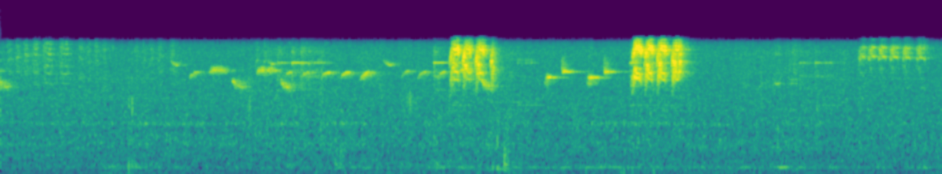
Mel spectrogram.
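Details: Young great tits on their first day out of the nest, lingering near it about an hour before flying off, give thin, high chirps and short hissy bursts in clusters every couple of seconds over a steady low rumble.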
